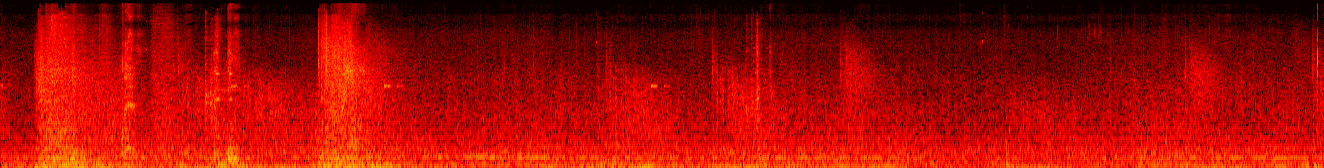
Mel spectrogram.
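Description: Tank cannon fire in World of Tanks: a few heavy booming shots with rumbling tails over a constant engine drone, with someone commenting at low level.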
